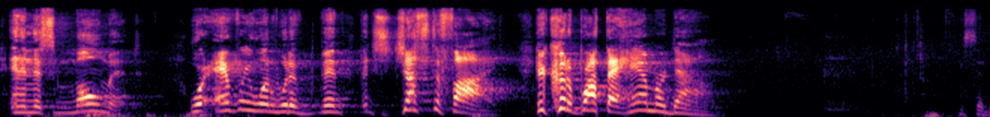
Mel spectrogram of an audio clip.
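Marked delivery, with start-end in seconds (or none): 0.1-5.9 higher, driving sermon build; preacher building to the climax; rising preaching. Acted. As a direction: build the tension to a peak.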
